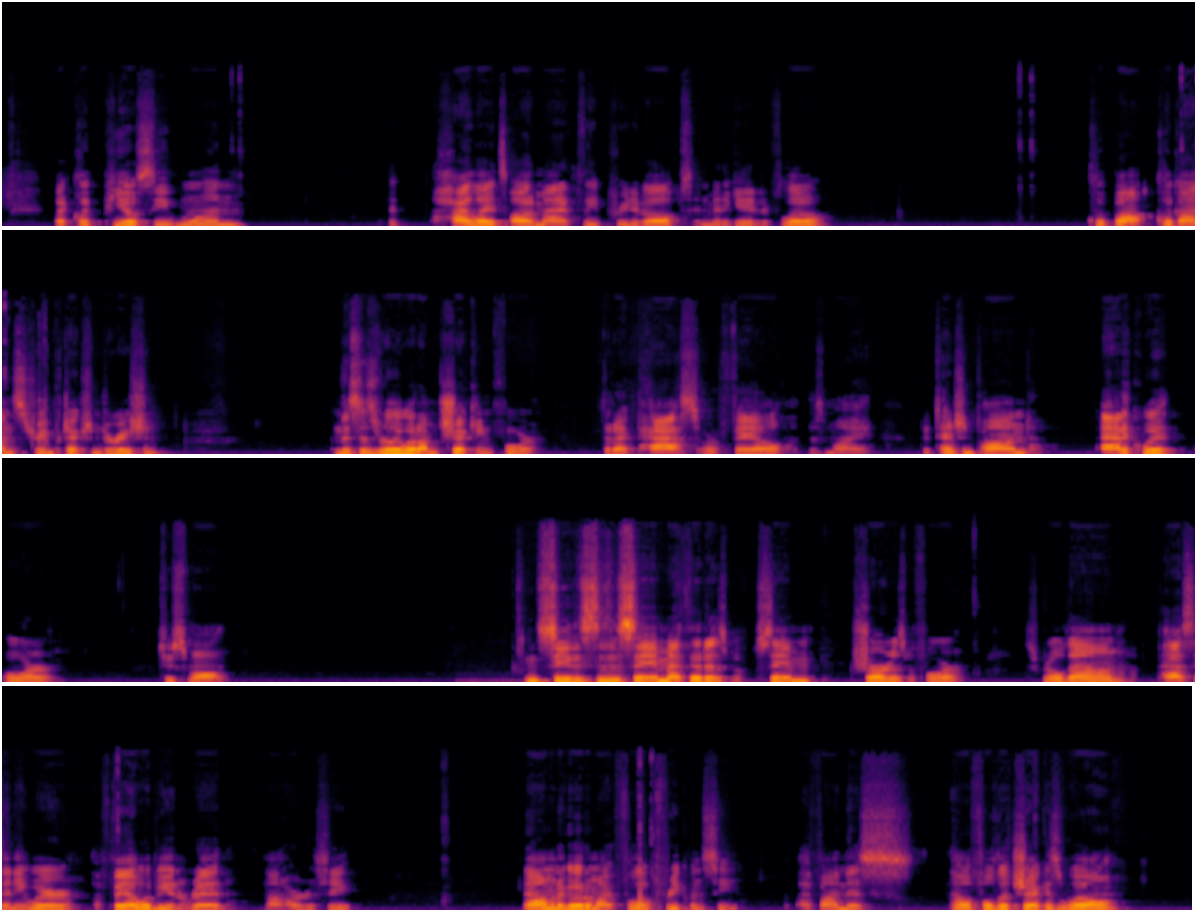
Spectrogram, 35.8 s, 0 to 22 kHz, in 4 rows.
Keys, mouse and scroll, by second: 1.7 click, 7.7 click, 8.9 click, 25.2 click, 31.7 click.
